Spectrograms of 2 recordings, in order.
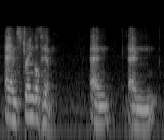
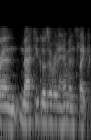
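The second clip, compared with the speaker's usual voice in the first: ordinary delivery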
